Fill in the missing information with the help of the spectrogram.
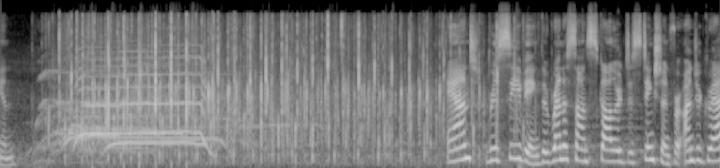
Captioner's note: applause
